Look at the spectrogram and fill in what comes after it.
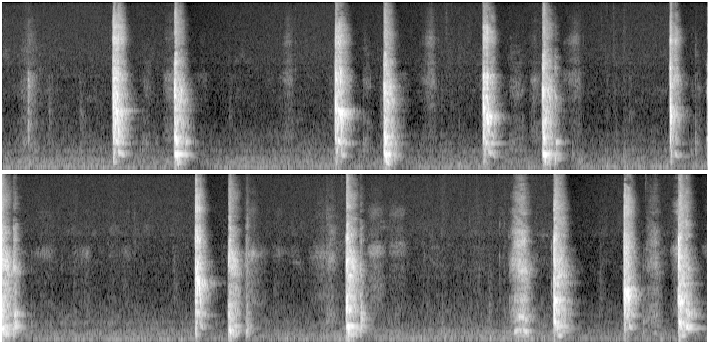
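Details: A baby gives short, deliberate coughs, mostly in pairs, a voluntary fake cough rather than from illness.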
